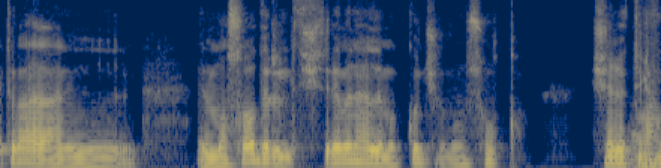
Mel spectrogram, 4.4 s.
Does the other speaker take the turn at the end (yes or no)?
no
